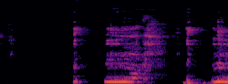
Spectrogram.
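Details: Person with Tourette's; throat-clearing or cough-like vocal tic in the middle of a sentence.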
